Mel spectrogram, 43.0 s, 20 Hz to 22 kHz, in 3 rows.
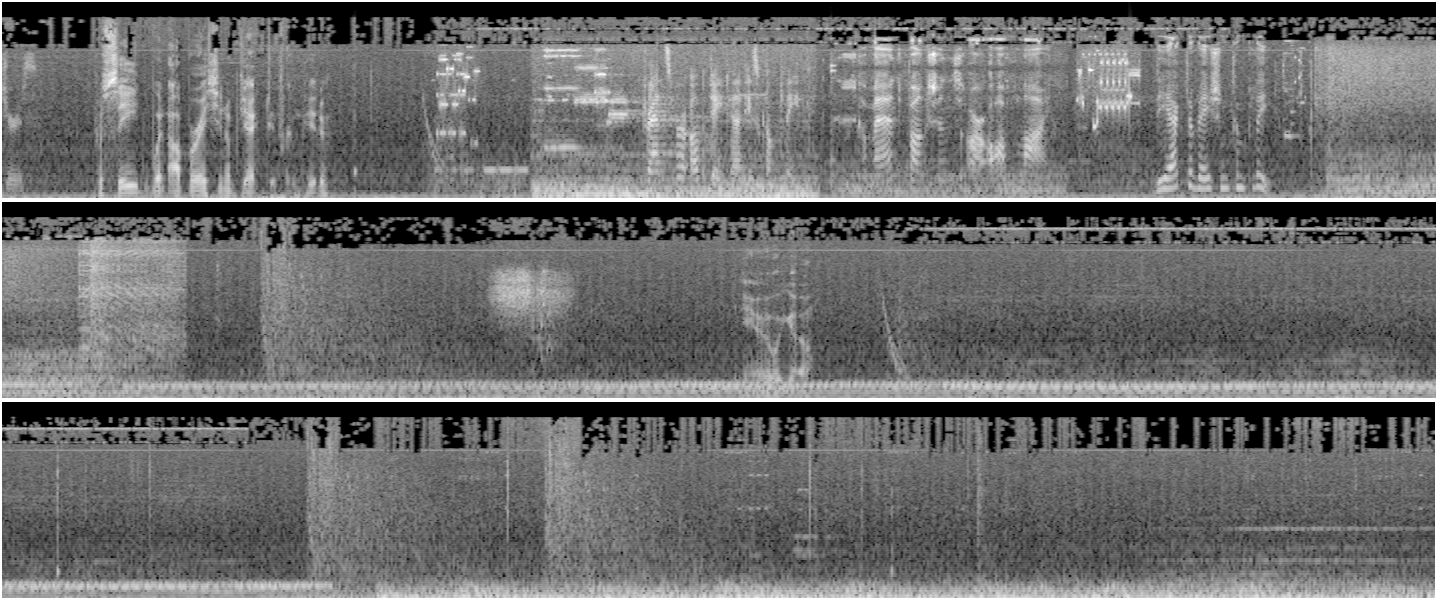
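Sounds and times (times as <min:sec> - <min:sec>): low pulsing machine drone: 0:00.0 - 0:43.0
thunder-like crackle: 0:16.4 - 0:21.8, 0:31.2 - 0:43.0.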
